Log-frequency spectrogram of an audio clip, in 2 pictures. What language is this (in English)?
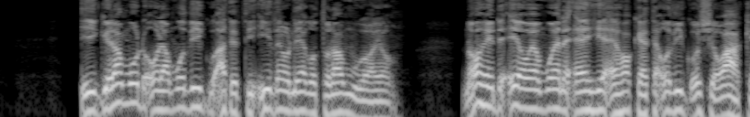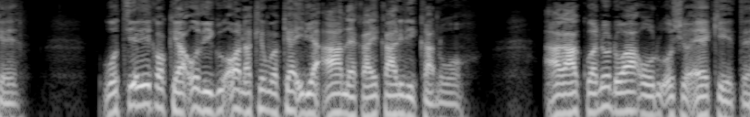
Kikuyu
